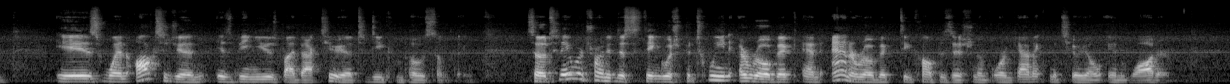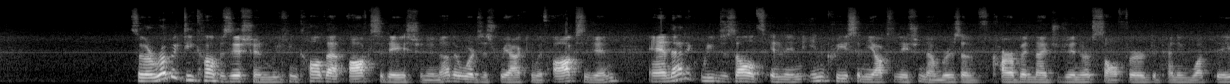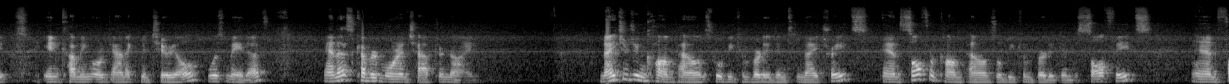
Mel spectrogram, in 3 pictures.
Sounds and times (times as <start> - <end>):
Speech: 0.0 - 11.8, 13.6 - 29.4, 30.6 - 36.8.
